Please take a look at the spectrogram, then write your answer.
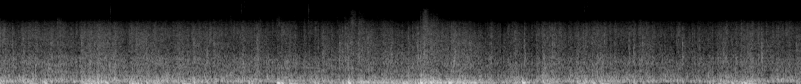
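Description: Artillery fire in the strategy game Ultimate General: Revolution, a dense, continuous rumble of booming cannon blasts and explosions with crackling bursts, loud and alone.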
